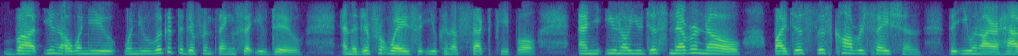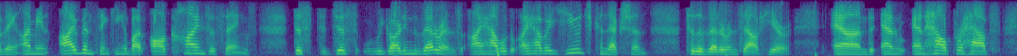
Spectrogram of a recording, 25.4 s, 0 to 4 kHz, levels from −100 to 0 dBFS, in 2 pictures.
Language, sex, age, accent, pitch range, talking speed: English, female, 50-69, American, 180-215 Hz, 175 wpm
